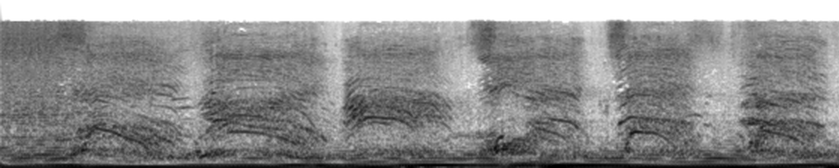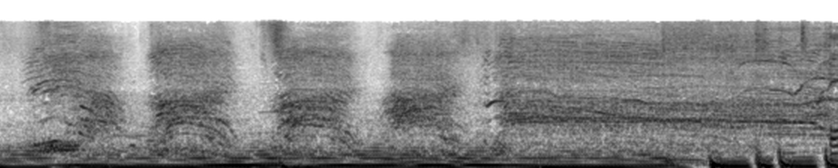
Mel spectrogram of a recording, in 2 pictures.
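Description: Schoolchildren of the Grundschule Bad Mergentheim shout a countdown in unison live on the Radioton morning show, about ten evenly spaced loud calls, then break into sustained cheering. A steady low engine drone runs underneath throughout.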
